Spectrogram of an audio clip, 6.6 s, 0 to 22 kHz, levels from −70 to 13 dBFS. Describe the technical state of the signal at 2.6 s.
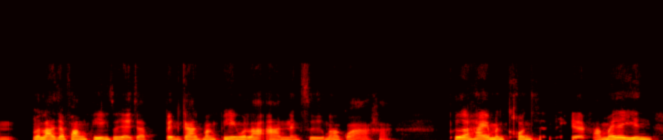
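At 2.6 s the speech signal is intact, with no audible technical fault at that moment.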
